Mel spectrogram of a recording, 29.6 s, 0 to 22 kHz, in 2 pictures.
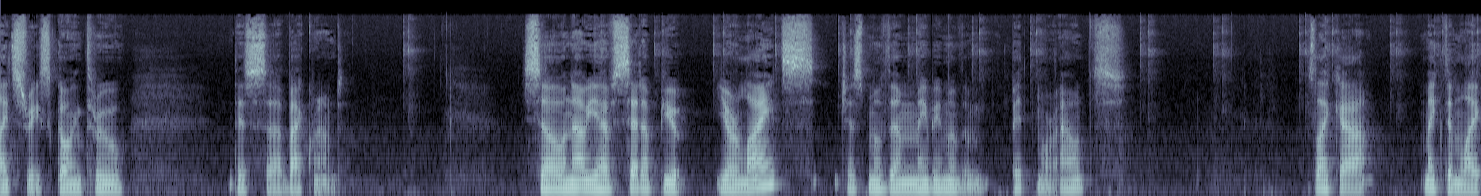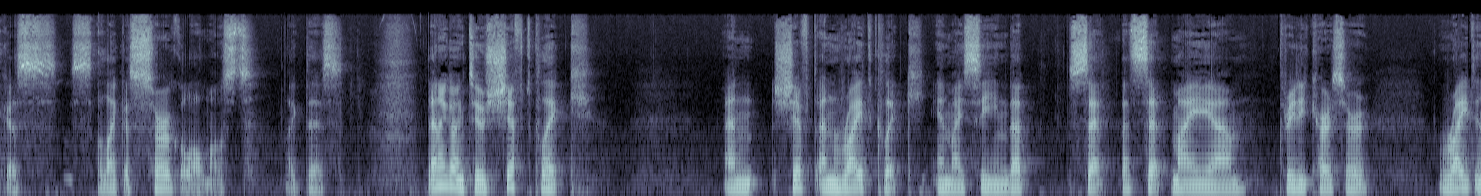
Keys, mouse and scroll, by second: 5.9 click, 6.1 g, 7.1 click, 7.3 g, 8.3 click, 8.6 g, 9.7 click, 9.9 g, 10.9 click, 11.0 g, 12.1 click, 12.6 g, 13.2 click, 13.5 g, 14.3 click, 14.4 g, 15.0 click, 15.2 g, 23.4 shift+right click, 25.3 scroll down 1, 25.7 middle click.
